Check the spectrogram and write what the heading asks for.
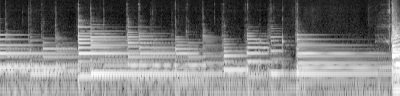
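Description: Guqin, the seven-string Chinese zither, played solo: a slow melody of single plucked notes, each ringing and fading before the next. The loudest note is struck just before the end.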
